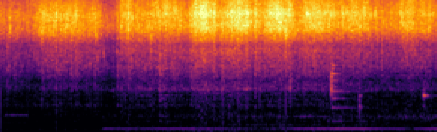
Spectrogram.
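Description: Sliced onion fries in a pan with green chili and a small piece of ginger, giving a loud, steady hiss and sizzle with occasional stirring clicks and no talking.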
